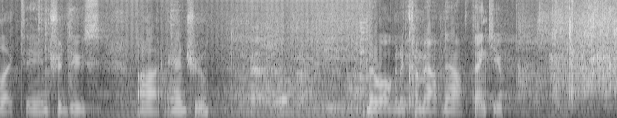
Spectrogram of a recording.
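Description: A middle-aged man speaks through a microphone in an echoing hall.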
